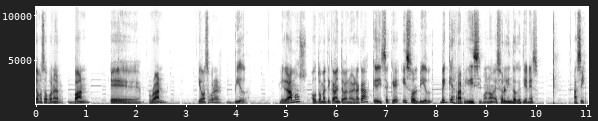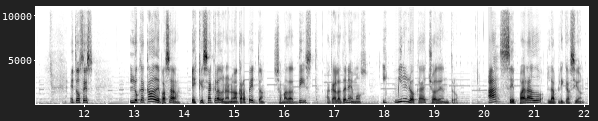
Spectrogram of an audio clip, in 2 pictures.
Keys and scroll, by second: 0.0-4.0 typing, 4.1 Return, 8.2 Return, 13.9-16.3 typing, 14.9 Return, 19.0 Return, 19.7 j.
